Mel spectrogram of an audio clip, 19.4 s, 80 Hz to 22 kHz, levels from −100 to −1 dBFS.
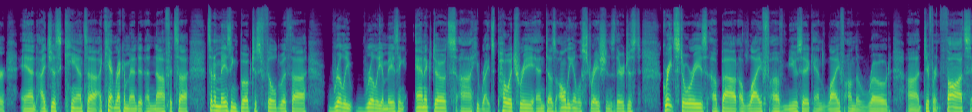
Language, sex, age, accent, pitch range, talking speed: English, male, 40-59, American, 105-125 Hz, 155 wpm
